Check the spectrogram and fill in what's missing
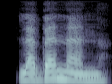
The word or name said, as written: la banane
